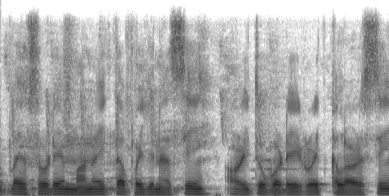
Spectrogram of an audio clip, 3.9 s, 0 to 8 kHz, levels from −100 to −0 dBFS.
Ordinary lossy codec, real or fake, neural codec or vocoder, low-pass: Opus, 64 kbps; real; none; 7.2 kHz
